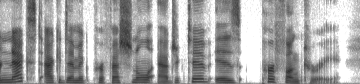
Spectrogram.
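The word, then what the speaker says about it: perfunctory: Our next academic professional adjective is perunctery. P E R F U N C T O R Y. Per F2. Four syllables. Stress on the second.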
